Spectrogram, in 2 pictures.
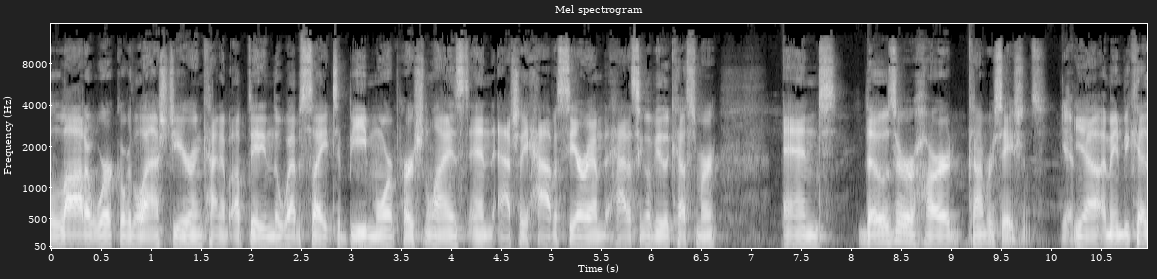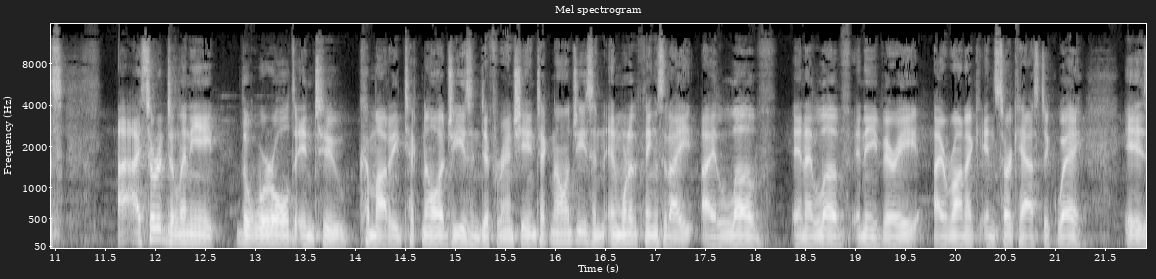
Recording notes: recorded live from Shoptalk in Las Vegas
